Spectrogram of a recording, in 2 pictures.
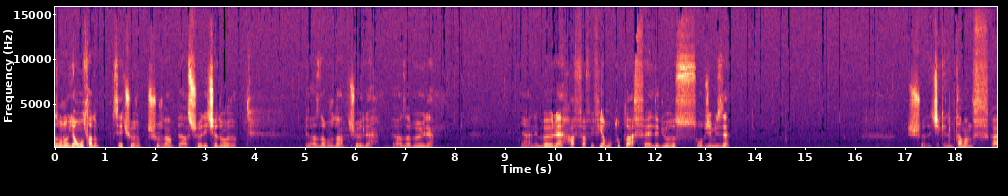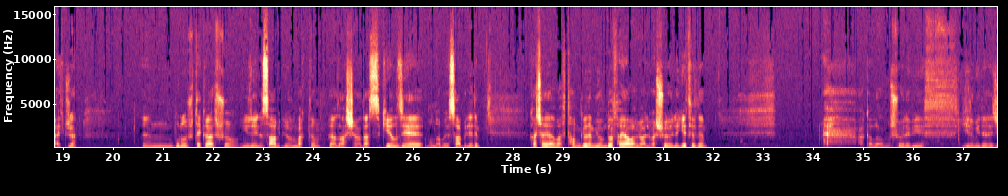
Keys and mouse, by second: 0.0 z, 2.4 middle click, 3.7-4.7 drag, 4.7 middle click, 5.5 right click, 8.7-9.7 middle drag, 9.7 right click, 10.1-10.5 drag, 10.5 middle click, 12.1 middle click, 13.1-14.5 middle drag, 17.9 Tab, 18.3-19.3 middle drag, 20.1 g, 21.8 g, 23.3 middle click, 23.9 Tab, 24.7 Tab, 25.7 s, 29.4 KP_7, 29.9 z, 30.5 g, 32.0 r, 33.9 KP_3, 34.9 KP_1, 35.7 r.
